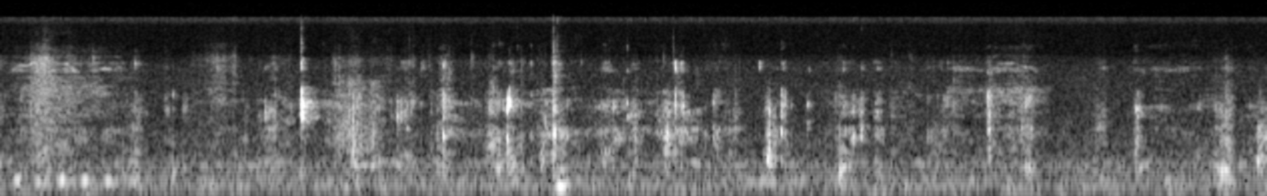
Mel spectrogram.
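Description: A person chewing a mouthful of food close to the microphone: an irregular run of small clicks from the mouth, the sharpest about two seconds in.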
